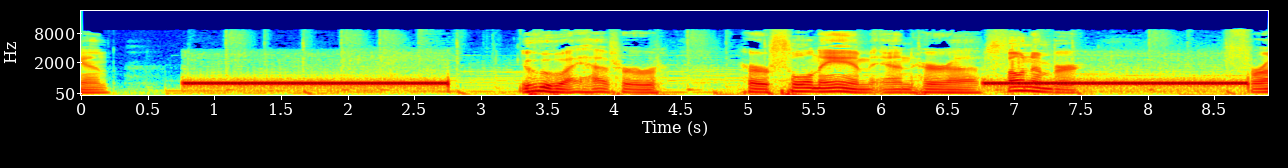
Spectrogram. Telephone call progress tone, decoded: ringback tone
